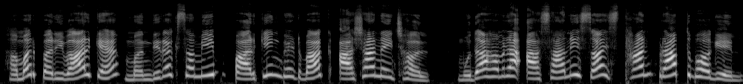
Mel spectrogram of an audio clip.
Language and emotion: Maithili, surprised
